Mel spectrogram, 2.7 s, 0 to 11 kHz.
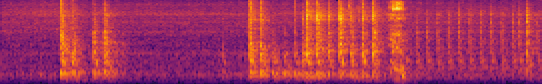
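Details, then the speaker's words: Raise3D Pro2 Plus 3D printer after a bad jam and clog with overflowed filament: bursts of sharp rapid extruder clicks, no steady feed, won't extrude. Bad wire or driver suspected, not confirmed. Extruder clicking, not extruding. "I feel like there's a I can hear it clicking it could be a bad wire I'm not sure"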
